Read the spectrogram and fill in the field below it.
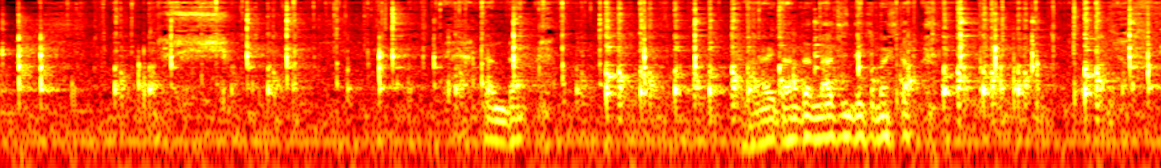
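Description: A wooden spoon scrapes and taps against a metal pot.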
